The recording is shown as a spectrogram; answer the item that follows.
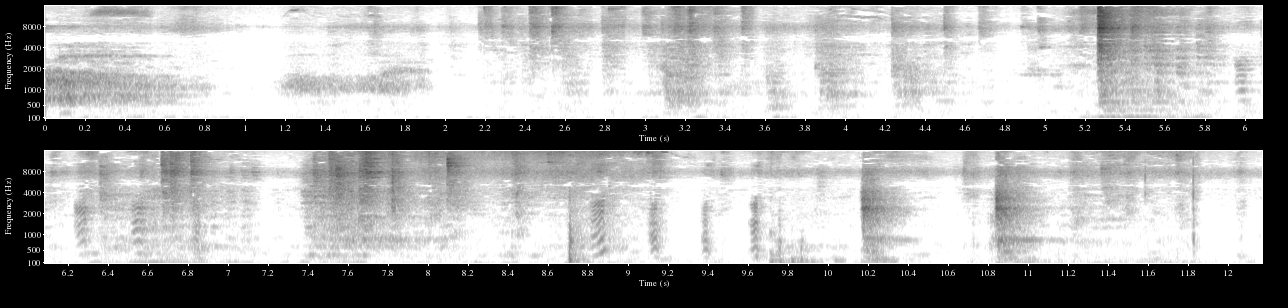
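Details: Two-week-old American Bully puppies from a Bruno x Queen Lala litter whine in high, thin whimpers over the first two seconds, followed by handling noise and Tagalog speech with scattered soft squeaks.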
